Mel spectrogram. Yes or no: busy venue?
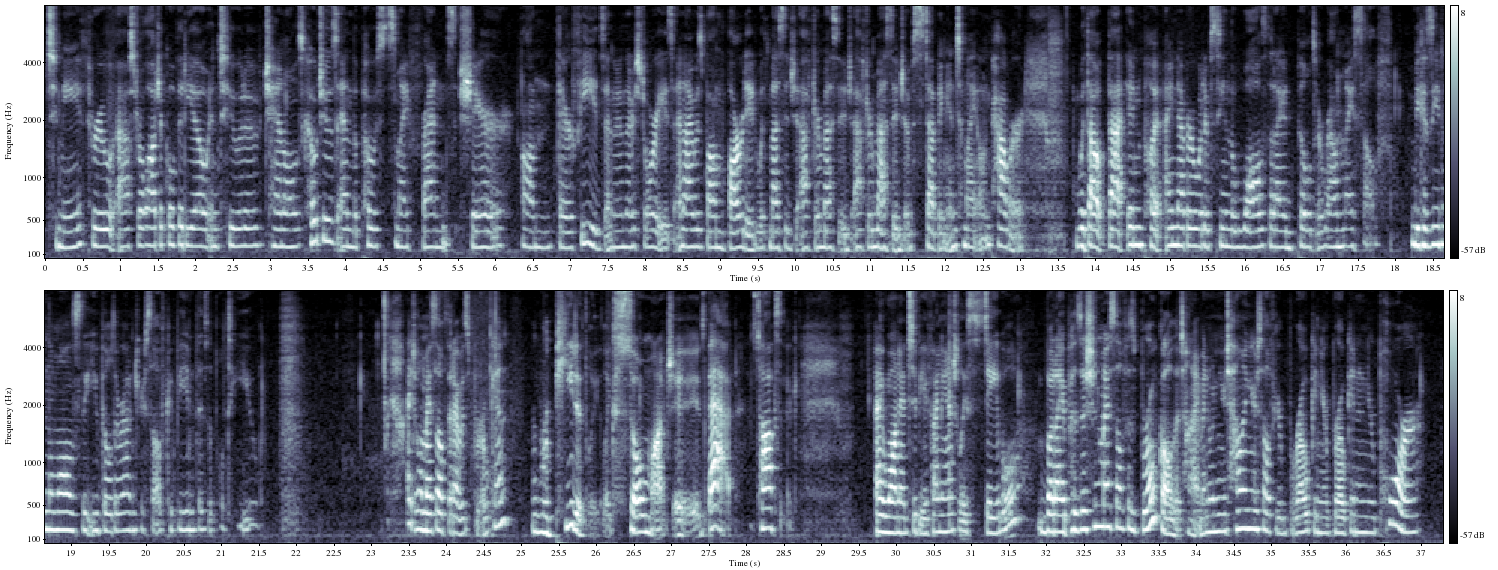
no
